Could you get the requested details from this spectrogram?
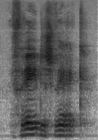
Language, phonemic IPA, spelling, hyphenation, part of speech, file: Dutch, /ˈvreː.dəsˌʋɛrk/, vredeswerk, vre‧des‧werk, noun, Nl-vredeswerk.ogg
- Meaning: peace work, peacemaking activity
